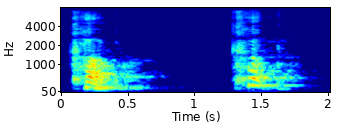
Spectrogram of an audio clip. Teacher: tiene el fonema de la k tiene que es aspirada por ir al inicio de la palabra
